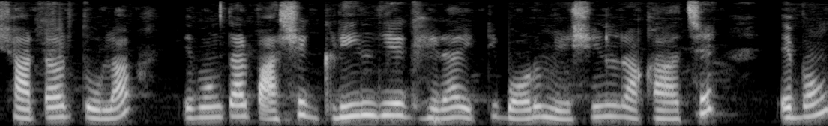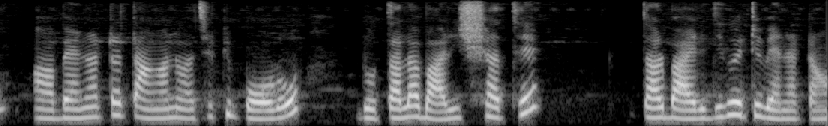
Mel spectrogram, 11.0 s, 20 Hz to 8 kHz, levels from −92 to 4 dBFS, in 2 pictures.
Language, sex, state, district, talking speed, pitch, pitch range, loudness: Bengali, female, West Bengal, North 24 Parganas, 155 wpm, 235 Hz, 215-260 Hz, -19 LUFS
